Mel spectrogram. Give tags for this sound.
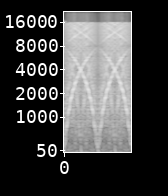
sonnerie cell-phone phone ring-tone cellphone bytebeat ringtone

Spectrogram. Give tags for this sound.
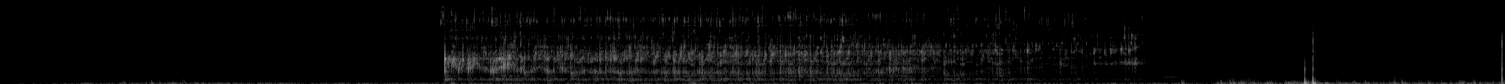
pour water dripping liquid glass flow drain

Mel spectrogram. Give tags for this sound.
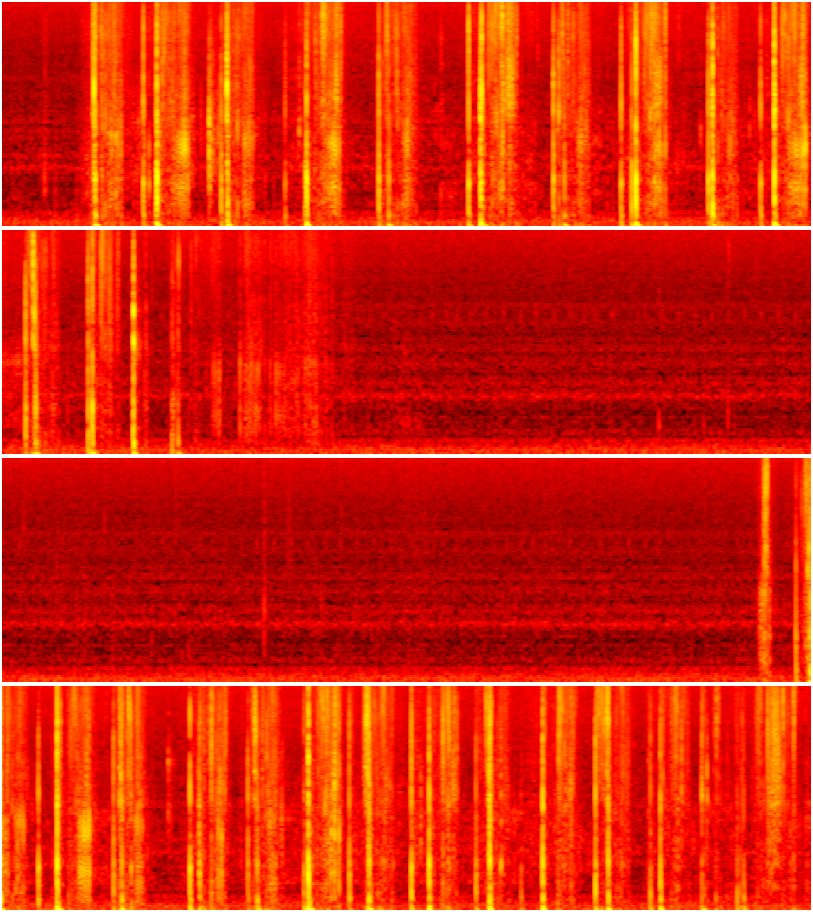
loafers male shoes

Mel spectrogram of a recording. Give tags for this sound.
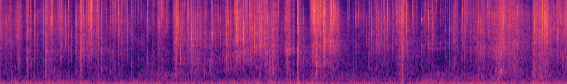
candy unwrapping

